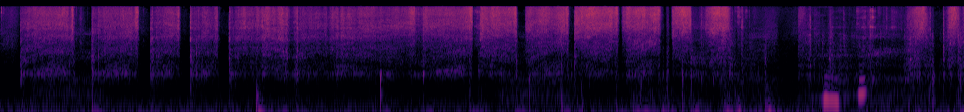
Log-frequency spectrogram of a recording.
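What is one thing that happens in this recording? A brush scrubs and swishes across paper.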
